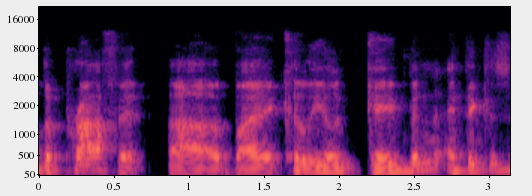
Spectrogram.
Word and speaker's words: Khalil Gibran: Yeah, there's this book called The Prophet by Khalil Gibran, I think is how you pronounce his name.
